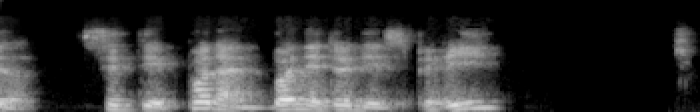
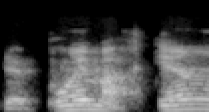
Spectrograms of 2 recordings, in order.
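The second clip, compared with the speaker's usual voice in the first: plain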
